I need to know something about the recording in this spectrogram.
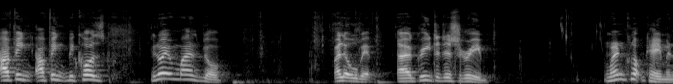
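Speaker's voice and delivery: talking while eating, mouth full. Speaker in a group conversation, talking while eating cake. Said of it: "sorry, I'm just eating cake".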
